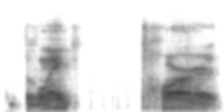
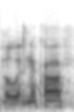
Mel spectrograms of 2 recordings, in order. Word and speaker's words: Biletnikoff: it too, that's in the hall, is Fred Blink Tornoff. I think I know I pronounced his last name wrong. I'm pretty sure you know who I'm talking about. Wait, Fred Biletnikoff?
